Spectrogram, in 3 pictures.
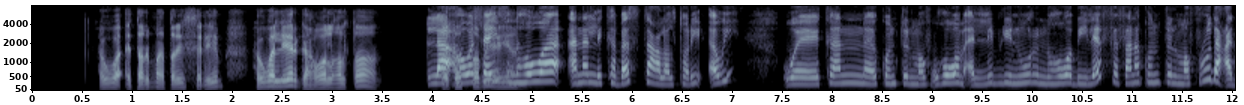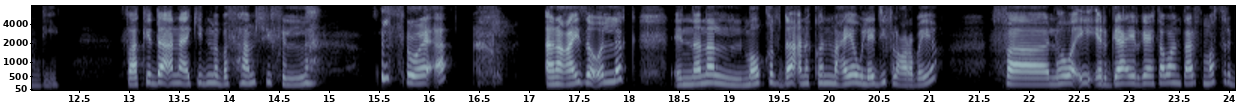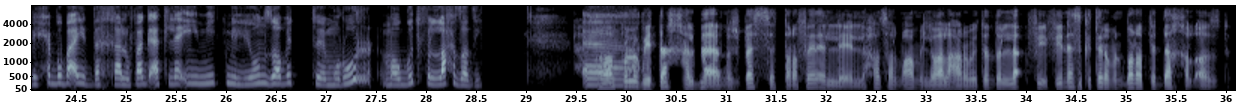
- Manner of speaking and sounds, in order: tapping; laugh; laughing while speaking: "في السواقة"
- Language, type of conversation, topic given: Arabic, podcast, هل حصلك قبل كده حادث بسيط واتعلمت منه درس مهم؟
